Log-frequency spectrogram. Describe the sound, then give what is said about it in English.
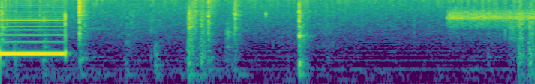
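A loud telephone tone cuts off, followed by a few scattered clicks and taps of dialing, then a steady electronic ringing tone sounds near the end as a call is placed to a guest. No one speaks. “we thought it made sense we want to give one of them a call”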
